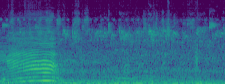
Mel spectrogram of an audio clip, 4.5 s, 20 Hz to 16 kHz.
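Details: Sahiwal or Cholistani cattle at a farm in Pakistan ahead of Eid ul Adha 2018, giving one short rising-then-falling moo of about a second, followed by farmyard background noise and faint distant voices.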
